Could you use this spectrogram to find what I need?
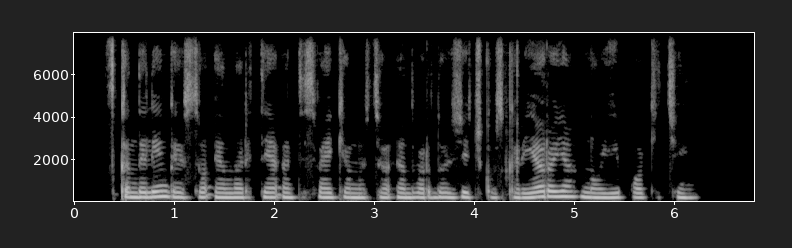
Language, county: Lithuanian, Vilnius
